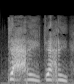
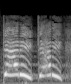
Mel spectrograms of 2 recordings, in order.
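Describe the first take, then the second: First: Retold child's scream. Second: Very high, loud imitation of a kid; super excited child. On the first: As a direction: imitate a child crying out for his father. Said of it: "my son's just screaming over his shoulder". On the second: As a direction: squeal it like a thrilled little boy. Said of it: "he's super excited".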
